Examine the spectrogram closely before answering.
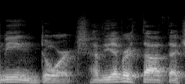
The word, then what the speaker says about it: Dortch: I usually get called, most people can't pronounce it right. What is it? It's Dortch. Like, you said it right. Yeah. You know, people, like, I literally be at shows like Dortchy.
